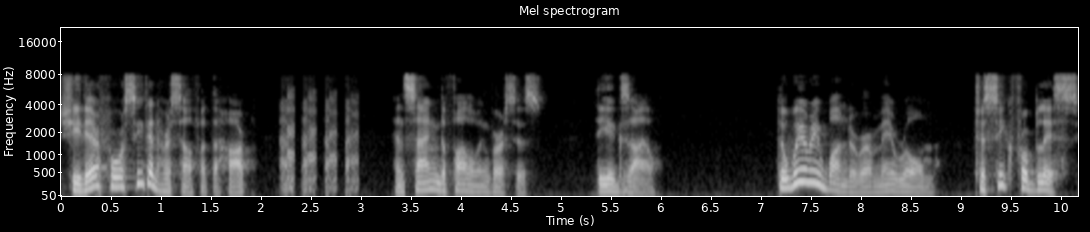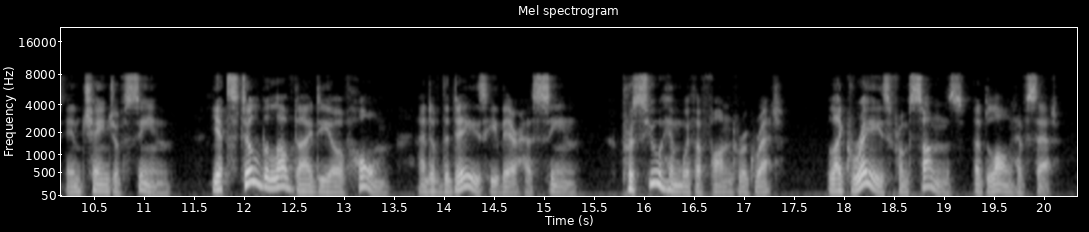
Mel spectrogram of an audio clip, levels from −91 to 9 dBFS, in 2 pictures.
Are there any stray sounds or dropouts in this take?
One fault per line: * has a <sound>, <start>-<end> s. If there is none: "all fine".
* has a laugh, 2.2-3.0 s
